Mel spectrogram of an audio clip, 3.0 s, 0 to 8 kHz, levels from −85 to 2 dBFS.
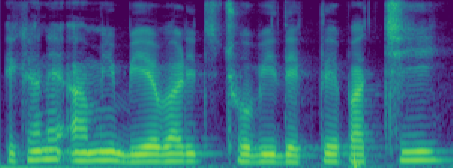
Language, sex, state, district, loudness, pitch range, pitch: Bengali, male, West Bengal, Alipurduar, -18 LUFS, 130-150 Hz, 135 Hz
